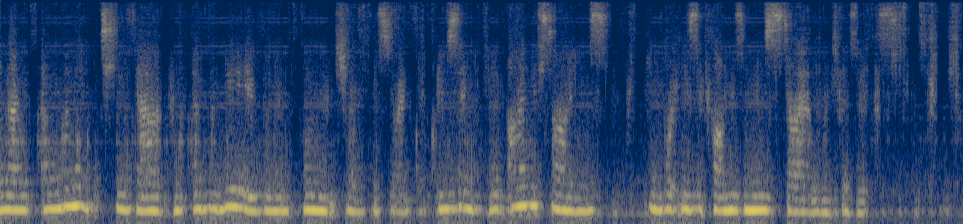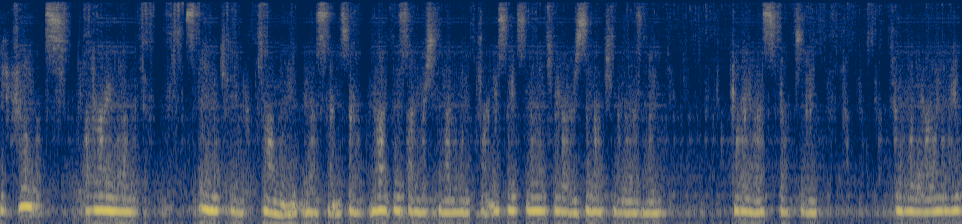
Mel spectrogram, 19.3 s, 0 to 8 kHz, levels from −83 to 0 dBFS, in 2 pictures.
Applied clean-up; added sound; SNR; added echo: neural separator model SepFormer DNS4.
